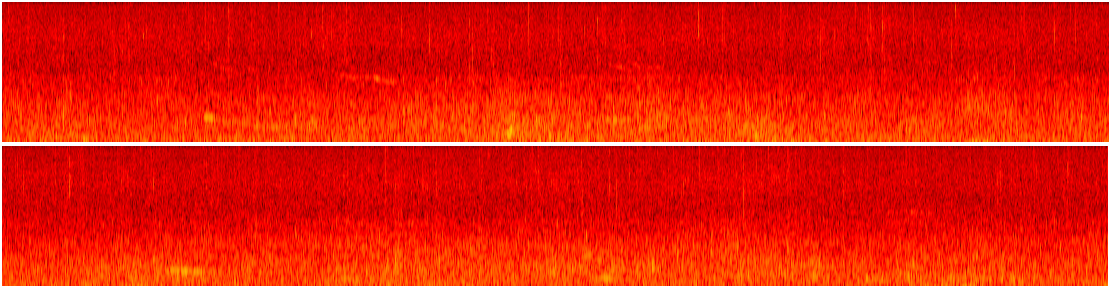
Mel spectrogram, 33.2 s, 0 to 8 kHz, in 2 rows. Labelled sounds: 5.2	5.9	humpback whale, 1.3 to 1.6 kHz

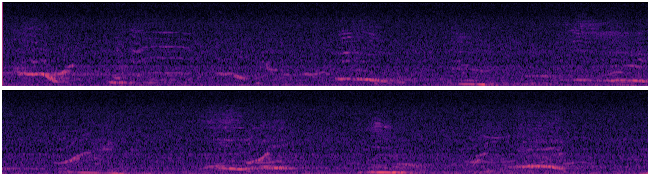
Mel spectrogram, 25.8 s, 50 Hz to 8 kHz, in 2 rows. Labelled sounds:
2.6	3.5	humpback whale, 1.3 to 1.7 kHz
4.0	4.4	humpback whale, 2.5 to 2.7 kHz
6.7	7.0	humpback whale, 1.2 to 2.6 kHz
14.9	15.2	humpback whale, 0.86 to 1.1 kHz
20.3	20.7	humpback whale, 2.0 to 2.4 kHz
22.5	22.9	humpback whale, 1.4 to 1.5 kHz
23.7	24.0	humpback whale, 0.90 to 1.0 kHz

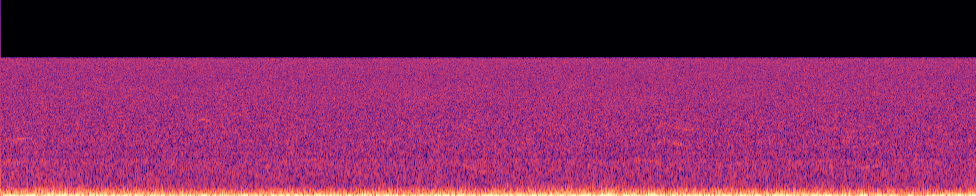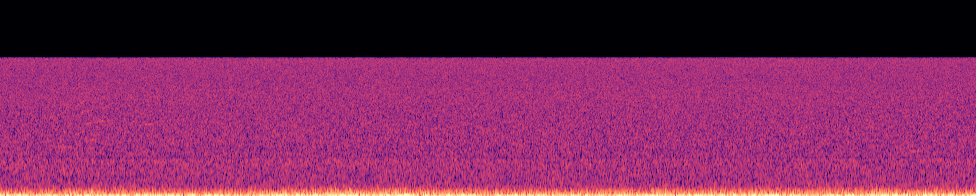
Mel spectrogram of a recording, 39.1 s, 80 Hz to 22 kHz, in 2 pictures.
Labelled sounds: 0.3	0.7	killer whale, Bigg's (transient), 1.3 to 1.5 kHz

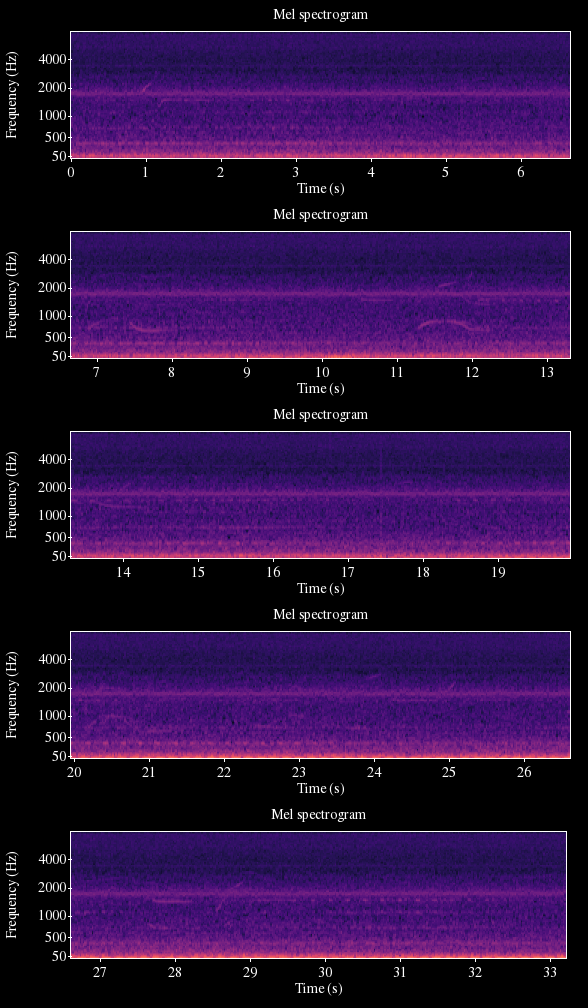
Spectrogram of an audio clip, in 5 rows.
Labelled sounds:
6.6	9.1	killer whale, Bigg's (transient), 0.48 to 1.1 kHz
10.4	17.3	killer whale, Bigg's (transient), 0.55 to 1.1 kHz
19.7	21.5	killer whale, Bigg's (transient), 0.49 to 1.1 kHz

